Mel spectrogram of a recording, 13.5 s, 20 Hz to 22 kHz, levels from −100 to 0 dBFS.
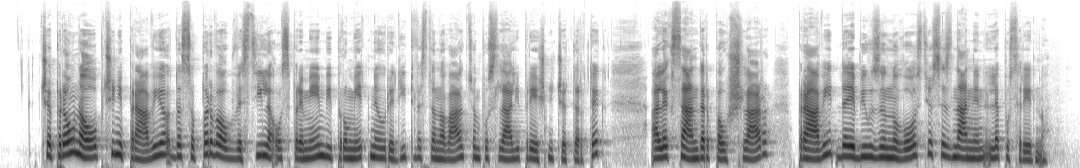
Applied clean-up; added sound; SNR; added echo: none; none; none; none.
